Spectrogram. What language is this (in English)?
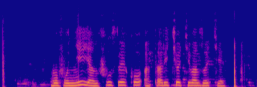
Kinyarwanda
